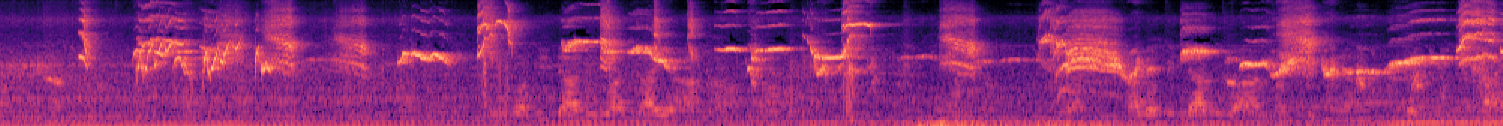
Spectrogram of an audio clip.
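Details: Kacer, or Oriental magpie-robin, pouring out a varied 'isian' song of sharp chirps and whistled phrases in steady bursts over a faint low hum.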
